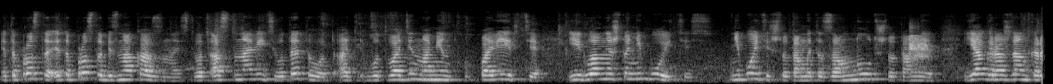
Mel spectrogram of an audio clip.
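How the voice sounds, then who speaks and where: A woman's voice: medium pitch, a little fast, hardly any pauses. Insistent woman, distant and noisy recording. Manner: insistent, emphatic, repeats herself. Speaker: advisor and host of the phone conversation. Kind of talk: phone conversation, giving urgent advice. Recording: distant microphone with loud background noise.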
